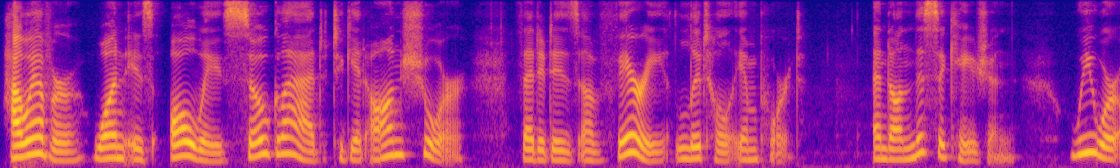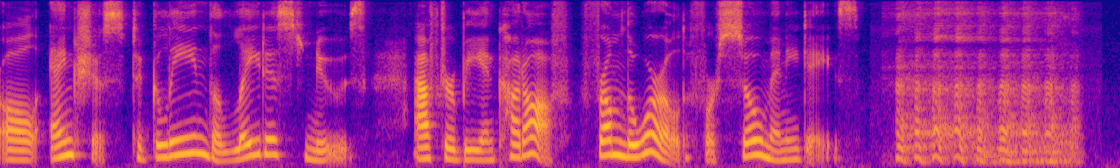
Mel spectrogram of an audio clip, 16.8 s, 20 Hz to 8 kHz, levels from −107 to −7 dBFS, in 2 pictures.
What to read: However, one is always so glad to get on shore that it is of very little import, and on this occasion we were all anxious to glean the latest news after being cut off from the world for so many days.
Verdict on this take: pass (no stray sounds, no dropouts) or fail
fail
